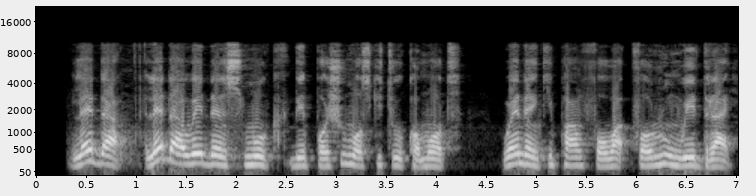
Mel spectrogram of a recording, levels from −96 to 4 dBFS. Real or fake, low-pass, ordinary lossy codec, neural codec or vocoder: real; 9.9 kHz; none; none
